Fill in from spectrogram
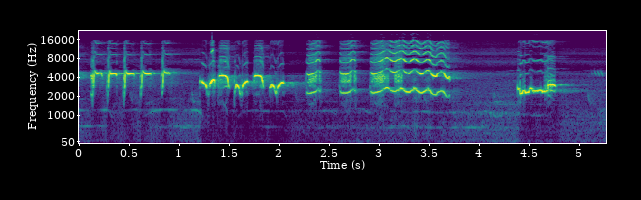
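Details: Oriental magpie-robin song used as a lure to stimulate singing, wild forest style: a run of sharp rising chips, then warbling whistled phrases and trilled, wavering notes with short pauses between.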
